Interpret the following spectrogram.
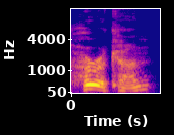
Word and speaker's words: Hurakan: So moving on, we have track number 6 by a band called Hurakan, spelled with a K at the end, Hurakan, and their song Void, which is 4 minutes and 46 seconds.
